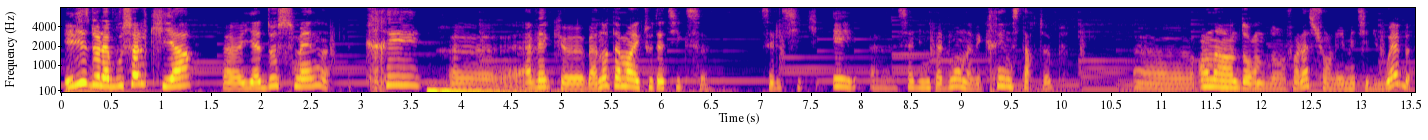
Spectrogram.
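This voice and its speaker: At medium pitch and normal speed, a woman casually narrates her playthrough of a management game. She's talkative, using lots of fillers and repetition, with faint background music.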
